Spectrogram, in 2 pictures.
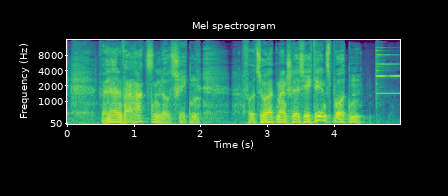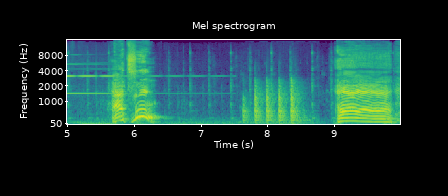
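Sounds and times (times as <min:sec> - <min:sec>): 
speech: 0:00.5 - 0:04.6, 0:05.7 - 0:06.5, 0:09.0 - 0:09.9
firm raps knocking at a door: 0:07.6 - 0:08.7.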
